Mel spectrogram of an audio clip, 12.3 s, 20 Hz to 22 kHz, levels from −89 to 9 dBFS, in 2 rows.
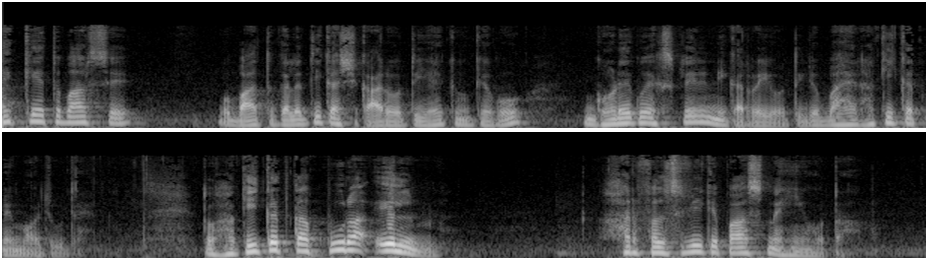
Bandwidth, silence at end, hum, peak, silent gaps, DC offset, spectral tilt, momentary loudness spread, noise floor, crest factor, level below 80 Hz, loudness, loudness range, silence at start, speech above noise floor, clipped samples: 11.5 kHz; 0.5 s; none; -2 dBFS; none; under 0.1%; -7.5 dB/octave; 17 LU; -58 dBFS; 20 dB; -46 dBFS; -22 LUFS; 8 LU; 0 s; 37 dB; under 0.1%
